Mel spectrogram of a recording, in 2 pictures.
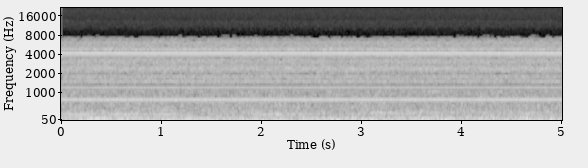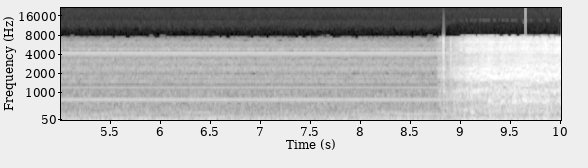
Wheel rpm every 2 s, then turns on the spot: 0, 0, 0, 0, 50.
none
